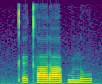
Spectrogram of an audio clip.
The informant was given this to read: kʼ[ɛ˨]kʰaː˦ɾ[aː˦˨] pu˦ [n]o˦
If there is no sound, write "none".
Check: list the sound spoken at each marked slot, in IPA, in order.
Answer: ɛ˨, aː˦, n

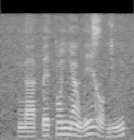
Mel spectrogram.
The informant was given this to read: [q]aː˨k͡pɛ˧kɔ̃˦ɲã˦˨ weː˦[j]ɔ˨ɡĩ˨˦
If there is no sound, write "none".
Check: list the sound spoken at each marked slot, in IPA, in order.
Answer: ŋ, ɣ

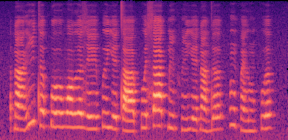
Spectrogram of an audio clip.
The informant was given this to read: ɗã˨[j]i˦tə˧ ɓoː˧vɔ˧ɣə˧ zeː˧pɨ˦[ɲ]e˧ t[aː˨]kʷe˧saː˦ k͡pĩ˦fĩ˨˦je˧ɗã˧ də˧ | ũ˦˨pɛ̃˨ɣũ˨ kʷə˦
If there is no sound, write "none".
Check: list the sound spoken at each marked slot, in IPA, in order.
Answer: ɣ, j, aː˨

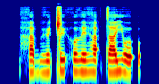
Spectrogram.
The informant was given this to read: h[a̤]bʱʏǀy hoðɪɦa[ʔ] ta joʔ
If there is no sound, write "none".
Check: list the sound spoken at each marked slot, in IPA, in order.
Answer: a, ʔ

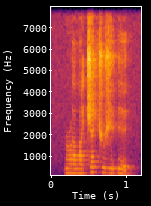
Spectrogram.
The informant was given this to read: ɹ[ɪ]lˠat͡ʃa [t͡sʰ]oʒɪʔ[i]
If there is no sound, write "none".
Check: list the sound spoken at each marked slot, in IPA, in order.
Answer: i, t͡ʃ, ɪ

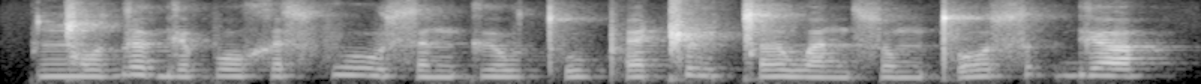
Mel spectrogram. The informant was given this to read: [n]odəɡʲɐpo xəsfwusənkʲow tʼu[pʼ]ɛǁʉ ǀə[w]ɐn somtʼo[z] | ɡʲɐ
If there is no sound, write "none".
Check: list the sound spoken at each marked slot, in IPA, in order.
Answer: ŋ͡ǀ, pʼ, w, s

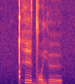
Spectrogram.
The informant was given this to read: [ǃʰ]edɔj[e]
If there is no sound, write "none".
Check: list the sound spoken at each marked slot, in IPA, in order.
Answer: ǃʰ, ø

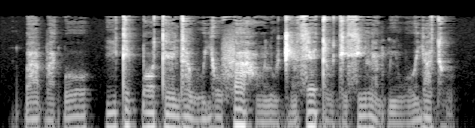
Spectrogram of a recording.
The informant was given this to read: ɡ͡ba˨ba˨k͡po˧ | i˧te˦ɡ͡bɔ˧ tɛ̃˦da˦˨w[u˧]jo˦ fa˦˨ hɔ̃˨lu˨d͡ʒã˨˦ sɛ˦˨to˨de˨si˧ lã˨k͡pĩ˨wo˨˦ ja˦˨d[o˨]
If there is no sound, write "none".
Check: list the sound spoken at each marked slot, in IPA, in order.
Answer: u˧, o˨

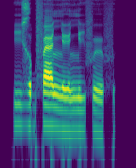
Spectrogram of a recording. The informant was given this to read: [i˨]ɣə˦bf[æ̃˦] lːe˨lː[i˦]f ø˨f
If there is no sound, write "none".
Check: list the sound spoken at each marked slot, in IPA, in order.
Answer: i˦, æ˦, i˨

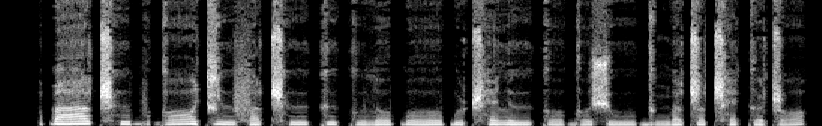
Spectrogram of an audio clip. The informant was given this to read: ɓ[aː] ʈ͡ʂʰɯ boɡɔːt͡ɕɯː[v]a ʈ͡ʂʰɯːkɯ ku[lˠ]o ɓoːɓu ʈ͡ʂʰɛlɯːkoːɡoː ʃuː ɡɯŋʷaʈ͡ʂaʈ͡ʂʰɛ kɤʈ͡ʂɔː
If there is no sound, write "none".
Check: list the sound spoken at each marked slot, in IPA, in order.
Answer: aː, f, l

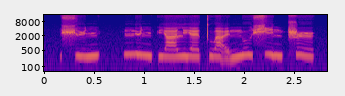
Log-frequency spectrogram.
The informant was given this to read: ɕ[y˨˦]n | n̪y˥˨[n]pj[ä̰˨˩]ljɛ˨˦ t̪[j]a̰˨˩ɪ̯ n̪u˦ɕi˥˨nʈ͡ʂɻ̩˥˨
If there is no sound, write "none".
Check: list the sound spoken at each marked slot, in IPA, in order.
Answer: y˨˦, n, ä˨˦, w

